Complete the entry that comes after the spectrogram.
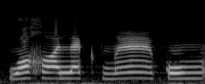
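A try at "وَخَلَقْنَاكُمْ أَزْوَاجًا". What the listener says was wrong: انا مش عايزاكي ترقق اللام وبعدين ترقق القاف يعني لازم انا اوزن ما بين الخاء والقاف واللام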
